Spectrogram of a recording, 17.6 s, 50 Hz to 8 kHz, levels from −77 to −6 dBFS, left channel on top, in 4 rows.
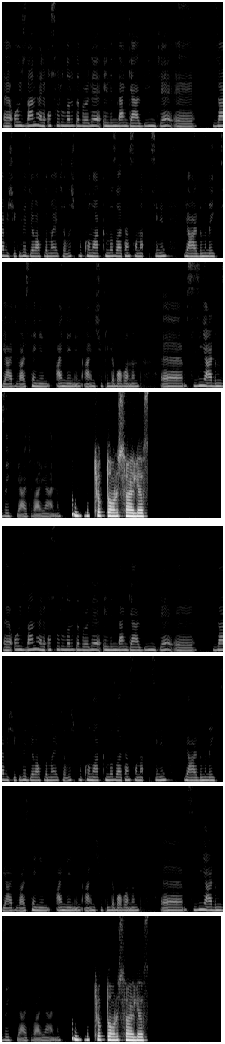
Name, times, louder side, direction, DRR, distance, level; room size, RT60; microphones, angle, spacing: voice 1, 0.0-3.9 4.2-14.5, left 1 dB, 45° left, 7.3 m, -39 dB
voice 2, 14.7-16.2, left 2 dB, 70° left, 0.8 m, -18 dB
head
